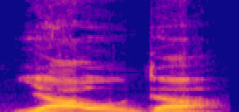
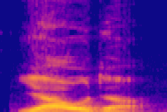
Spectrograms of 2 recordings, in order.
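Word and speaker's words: יהודה: Both of these versions are pronounced the same way, Yaoda, Yaoda, and it means Yao is praised.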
